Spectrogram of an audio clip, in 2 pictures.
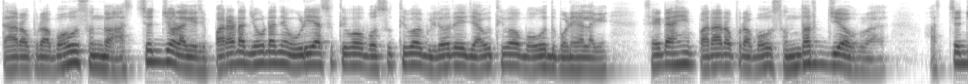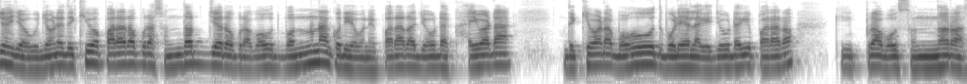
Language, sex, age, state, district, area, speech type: Odia, male, 30-45, Odisha, Kalahandi, rural, spontaneous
